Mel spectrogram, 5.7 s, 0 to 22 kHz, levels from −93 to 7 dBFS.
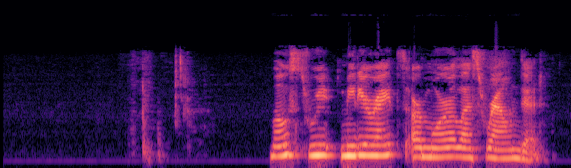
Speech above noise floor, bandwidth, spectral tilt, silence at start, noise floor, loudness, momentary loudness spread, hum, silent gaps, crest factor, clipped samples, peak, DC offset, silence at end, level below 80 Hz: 51 dB; 7.8 kHz; -5.5 dB/octave; 1.4 s; -65 dBFS; -14 LUFS; 22 LU; none; none; 16 dB; under 0.1%; 0 dBFS; under 0.1%; 0.3 s; -56 dBFS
